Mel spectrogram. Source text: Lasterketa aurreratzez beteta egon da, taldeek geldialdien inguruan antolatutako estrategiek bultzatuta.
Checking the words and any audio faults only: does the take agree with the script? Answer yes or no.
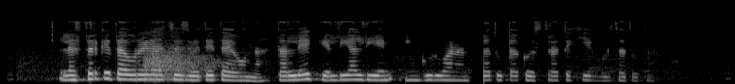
no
